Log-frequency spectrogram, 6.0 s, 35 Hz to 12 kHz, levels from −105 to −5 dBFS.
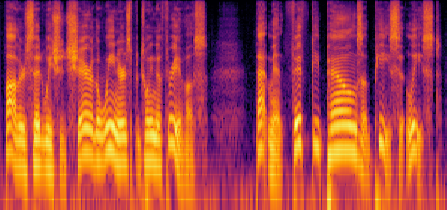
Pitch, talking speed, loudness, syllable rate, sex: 140 Hz, 200 wpm, -19 LUFS, 5.0 syllables/s, male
